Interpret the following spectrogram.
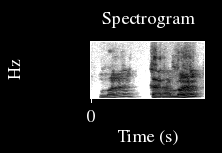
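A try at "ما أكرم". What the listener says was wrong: Ma, jangan makaramanya fi'il madi kok ditambah sehuruf. Ma akrama.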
